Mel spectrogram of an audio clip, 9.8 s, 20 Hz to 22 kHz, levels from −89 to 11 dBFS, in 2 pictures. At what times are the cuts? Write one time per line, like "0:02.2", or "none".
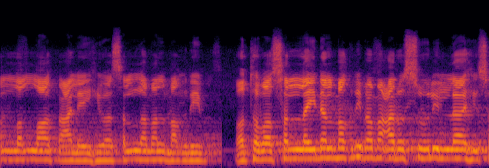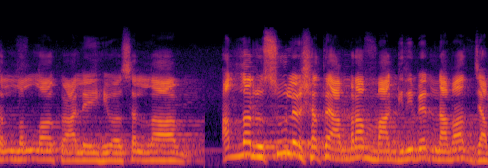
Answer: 0:02.2
0:06.9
